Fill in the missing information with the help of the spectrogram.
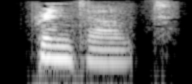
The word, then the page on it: printout: ‘prınt,aʋt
